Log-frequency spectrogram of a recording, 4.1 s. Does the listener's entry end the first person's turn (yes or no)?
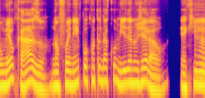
no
